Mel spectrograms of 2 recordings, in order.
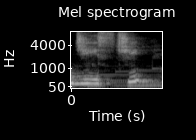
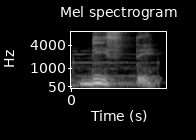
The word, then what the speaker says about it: diste: Letra D com som de D mesmo e letra T também com som de T mesmo. Não diste, e sim diste.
